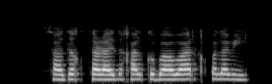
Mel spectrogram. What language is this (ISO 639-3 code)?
pus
